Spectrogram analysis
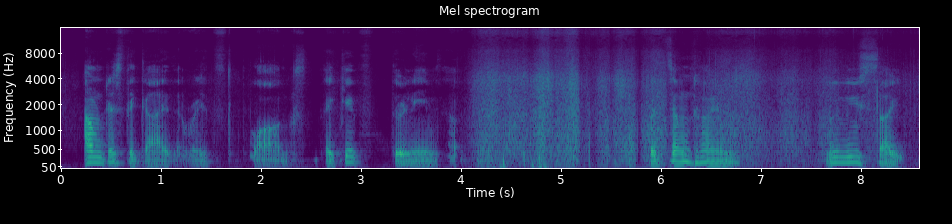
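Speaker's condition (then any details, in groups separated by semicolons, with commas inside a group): Cerebral palsy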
